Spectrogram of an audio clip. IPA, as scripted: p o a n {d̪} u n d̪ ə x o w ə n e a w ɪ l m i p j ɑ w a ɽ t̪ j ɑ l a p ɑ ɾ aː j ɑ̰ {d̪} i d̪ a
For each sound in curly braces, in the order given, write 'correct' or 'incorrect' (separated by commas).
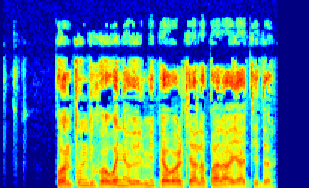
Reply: incorrect, incorrect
